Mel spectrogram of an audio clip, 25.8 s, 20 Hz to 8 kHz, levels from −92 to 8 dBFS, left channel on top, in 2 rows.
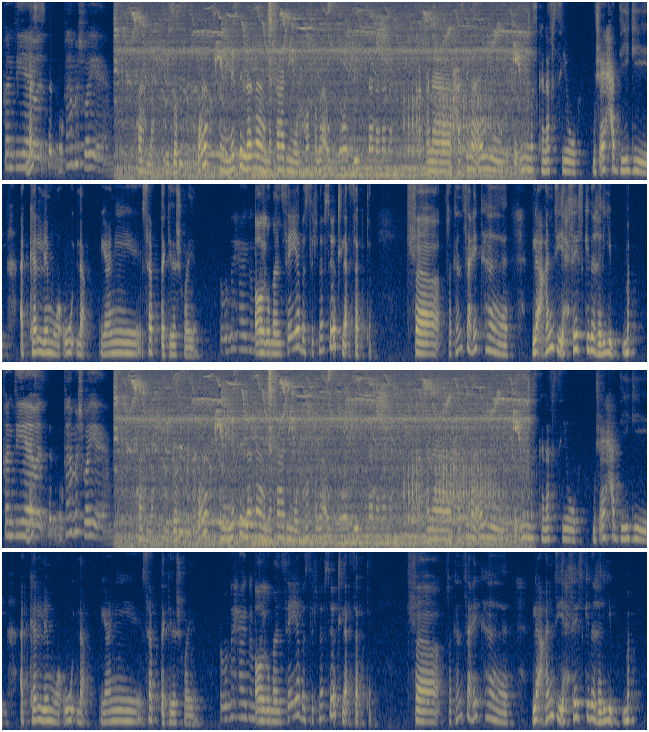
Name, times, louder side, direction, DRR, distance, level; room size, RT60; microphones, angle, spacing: voice 1, 0.0-2.3 3.4-3.9 17.3-18.1, right 2 dB, 55° right, 6 dB, 2.7 m, -32 dB
sound 1, 2.2-10.6, right 1 dB, 10° right, 2.2 m, -25 dB
voice 2, 2.7-3.5 3.9-7.8 8.5-11.5 11.8-14.5 14.8-16.8 17.9-20.3 21.0-23.0 23.5-25.4, left 3 dB, 75° left, 14 dB, 0.9 m, -26 dB
20.5 x 17.0 x 2.4 m, 0.43 s
head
